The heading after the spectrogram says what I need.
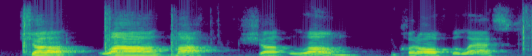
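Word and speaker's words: שלום: So this is how you write it, but it's pronounced shalom. Sha, la, not low, because there's no vowels. Shalama. Shalom.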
